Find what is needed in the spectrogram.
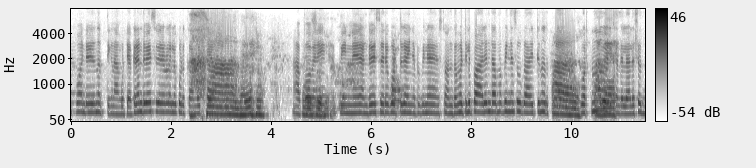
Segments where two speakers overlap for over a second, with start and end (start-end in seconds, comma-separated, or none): none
